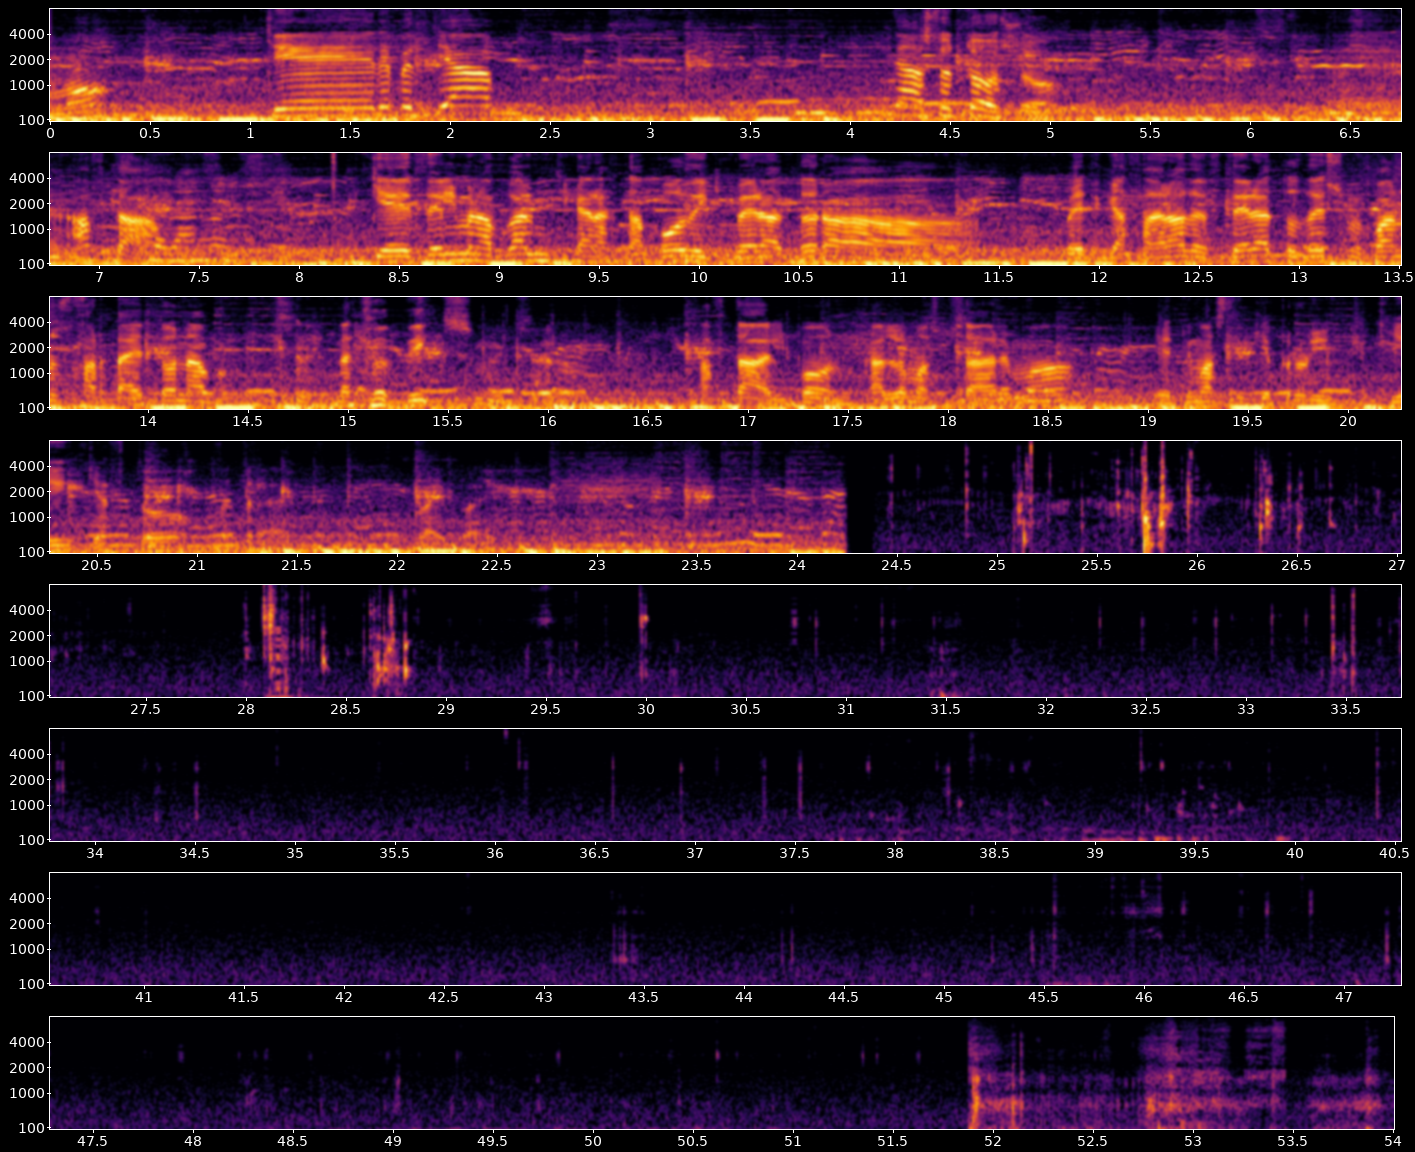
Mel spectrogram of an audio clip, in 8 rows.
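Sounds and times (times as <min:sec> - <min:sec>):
underwater knocks and rustles: 0:24.4 - 0:35.0, 0:35.7 - 0:41.2, 0:42.6 - 0:54.0
underwater clicks and crackles: 0:24.4 - 0:54.0.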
